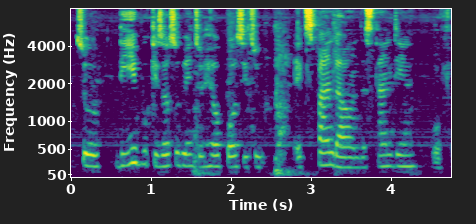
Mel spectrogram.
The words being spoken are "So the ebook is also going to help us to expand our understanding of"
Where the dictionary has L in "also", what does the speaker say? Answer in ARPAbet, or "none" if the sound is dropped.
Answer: L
